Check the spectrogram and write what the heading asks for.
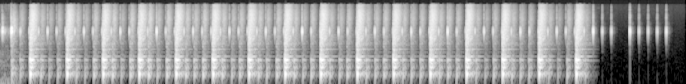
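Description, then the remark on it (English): A steady, driving drum exercise played with brushes or sticks on a snare, repeating a chugging shuffle rhythm as a Nashville-style train beat for about nine seconds, then a few light taps fade out. “And this also makes a great train beat, by the way, in Nashville.”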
